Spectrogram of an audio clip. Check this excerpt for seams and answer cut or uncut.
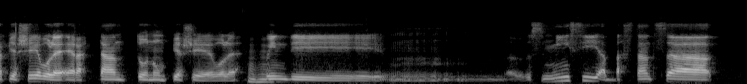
uncut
